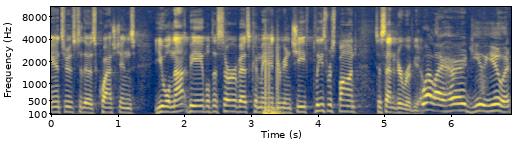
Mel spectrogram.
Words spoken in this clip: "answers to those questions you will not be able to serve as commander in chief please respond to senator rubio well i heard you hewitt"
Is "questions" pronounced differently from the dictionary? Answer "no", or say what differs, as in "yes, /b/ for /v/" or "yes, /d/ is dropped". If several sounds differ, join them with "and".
no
